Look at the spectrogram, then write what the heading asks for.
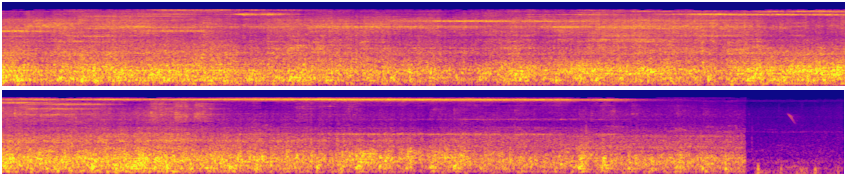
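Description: Passenger train coaches rolling past on a curve: steady wheel-on-rail rumble and clatter with a thin, high-pitched squeal from the wheels. The sound cuts off suddenly near the end, leaving faint outdoor background.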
